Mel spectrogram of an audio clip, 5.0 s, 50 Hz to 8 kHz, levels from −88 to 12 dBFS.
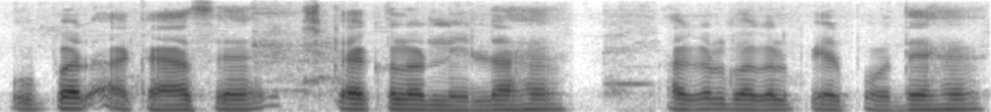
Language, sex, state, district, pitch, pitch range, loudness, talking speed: Hindi, male, Bihar, Patna, 130 Hz, 125-135 Hz, -19 LUFS, 120 wpm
